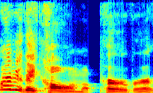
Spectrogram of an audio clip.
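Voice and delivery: loud sing-song commentator voice. Doing a quick bit after counting in three, two, one: Andy Rooney impression. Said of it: "Quick impression of Andy Rooney".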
